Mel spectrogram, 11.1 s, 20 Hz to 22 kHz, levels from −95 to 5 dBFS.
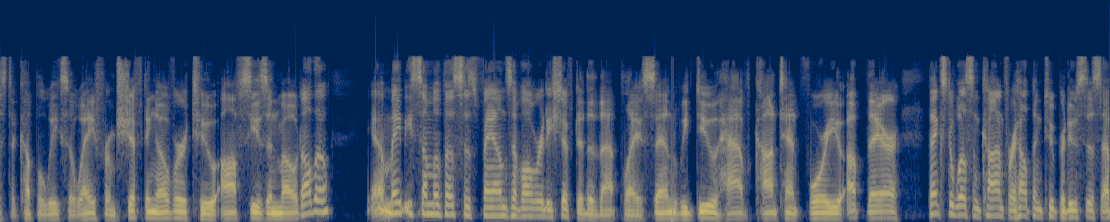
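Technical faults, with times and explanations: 6.72 s, unconcealed Bluetooth headset packet loss: after "shifted to that place", a 15 ms hard-edged, unfilled silence, fitting two lost packets, shows as a flat waveform gap and a thin blank spectrogram stripe.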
